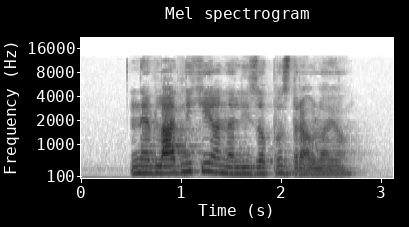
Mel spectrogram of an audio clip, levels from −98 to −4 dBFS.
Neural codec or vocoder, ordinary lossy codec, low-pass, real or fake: none; AAC, 32 kbps; 19.8 kHz; real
